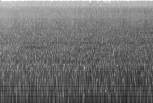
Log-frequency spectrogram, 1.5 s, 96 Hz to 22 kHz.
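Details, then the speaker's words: 1977 Mercedes 450 SLC, warm, after idle adjustment, in drive: slow, slightly lumpy steady low thrum at about 600 rpm against 750 spec; idle speed low. "Yeah, it's only doing about 600 RPM."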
